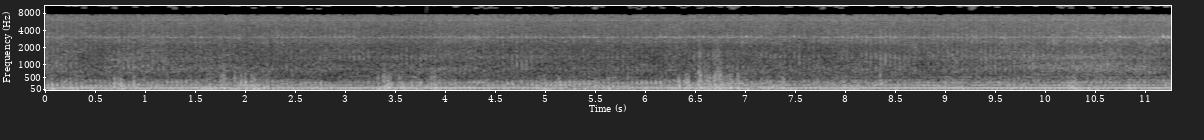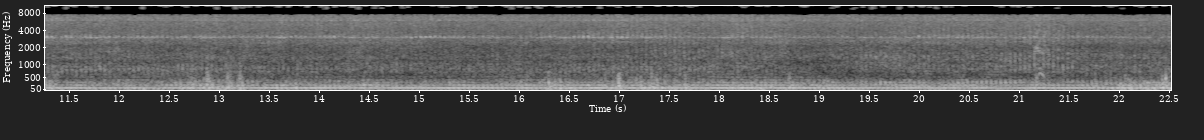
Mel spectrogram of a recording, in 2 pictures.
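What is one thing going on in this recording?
Strong wind from the rotor rushes outdoors.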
